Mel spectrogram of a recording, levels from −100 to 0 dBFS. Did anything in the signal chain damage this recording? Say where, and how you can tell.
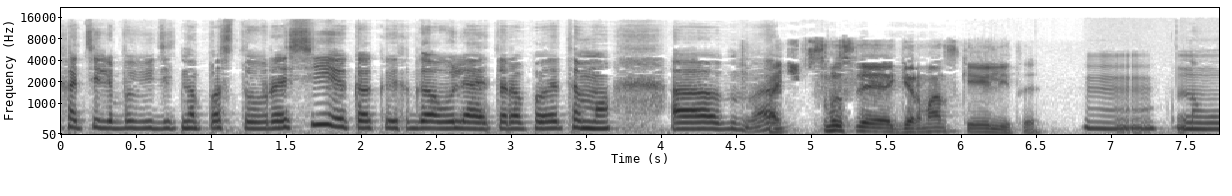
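Yes: an adaptive stream starting at a low bitrate (network stage). Treble sounds synthetic until 6.0 s, then abruptly clears without any gap, which rules out a dropout.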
